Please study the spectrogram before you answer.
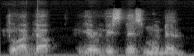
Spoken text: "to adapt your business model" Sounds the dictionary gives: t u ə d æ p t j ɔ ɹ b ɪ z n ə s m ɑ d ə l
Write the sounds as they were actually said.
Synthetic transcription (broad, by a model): t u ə d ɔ p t j ɔ ɹ b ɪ s n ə s m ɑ d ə l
